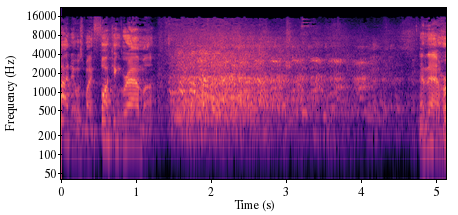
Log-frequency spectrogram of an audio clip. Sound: crowd laughs

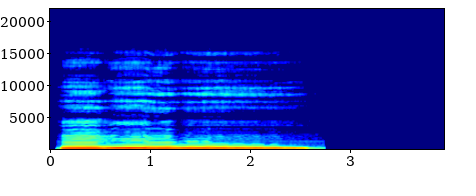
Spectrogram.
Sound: intro humming

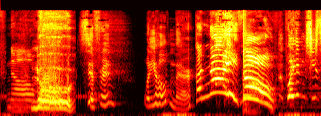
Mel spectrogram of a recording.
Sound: none

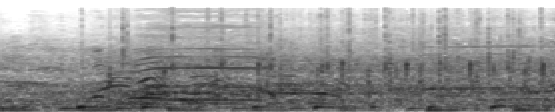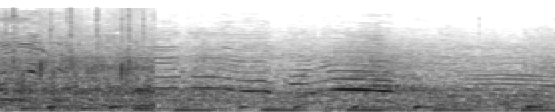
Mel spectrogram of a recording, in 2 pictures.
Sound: clap

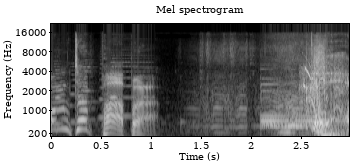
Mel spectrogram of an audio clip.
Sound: buzzing; choking, buzzing

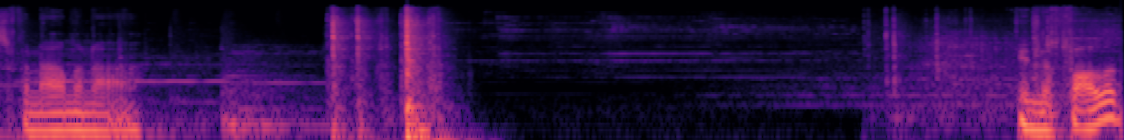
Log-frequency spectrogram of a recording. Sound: typewriter keystrokes, light chimes, typewriter return slide

